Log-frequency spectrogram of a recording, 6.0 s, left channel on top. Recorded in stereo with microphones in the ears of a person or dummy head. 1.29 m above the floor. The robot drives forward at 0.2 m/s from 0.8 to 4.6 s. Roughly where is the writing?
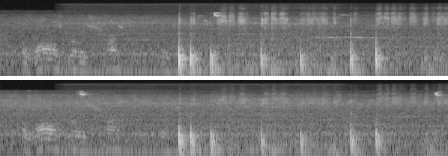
Left.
